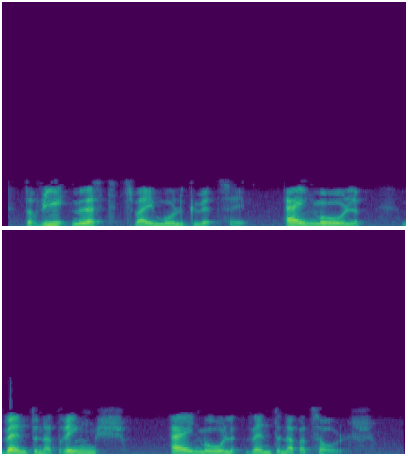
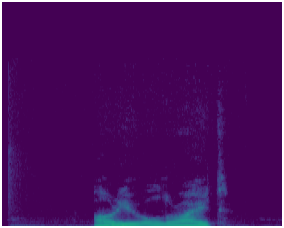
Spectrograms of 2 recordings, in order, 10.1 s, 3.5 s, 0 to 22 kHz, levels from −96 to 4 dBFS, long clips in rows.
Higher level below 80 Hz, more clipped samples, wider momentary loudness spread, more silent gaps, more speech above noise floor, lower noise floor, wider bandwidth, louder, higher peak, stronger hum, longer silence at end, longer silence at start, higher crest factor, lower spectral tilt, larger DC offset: second, -66 dBFS vs -54 dBFS; neither; first, 21 LU vs 7 LU; neither; second, 38 dB vs 42 dB; second, -62 dBFS vs -82 dBFS; second, 4.6 kHz vs 5.4 kHz; first, -24 LUFS vs -42 LUFS; first, -4 dBFS vs -30 dBFS; neither; about the same, 0.85 s vs 0.75 s; second, 0.3 s vs 1.15 s; first, 22 dB vs 14 dB; about the same, -9.5 dB/octave vs -9.5 dB/octave; neither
